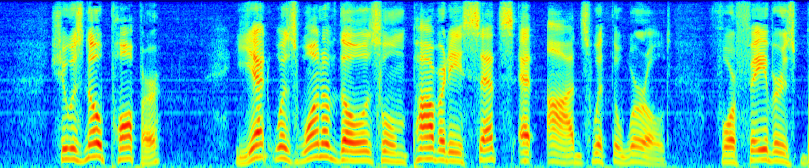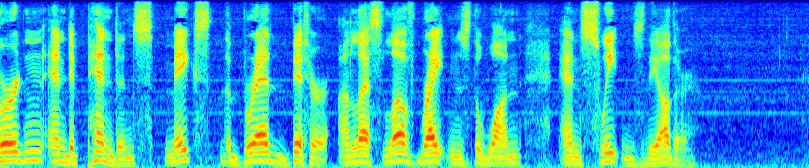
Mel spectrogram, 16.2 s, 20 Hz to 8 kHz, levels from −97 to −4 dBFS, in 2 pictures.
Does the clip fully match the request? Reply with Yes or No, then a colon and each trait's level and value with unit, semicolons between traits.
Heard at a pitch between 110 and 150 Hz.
Yes: medium, 140 Hz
